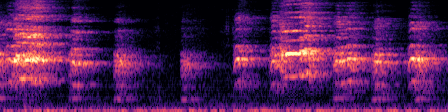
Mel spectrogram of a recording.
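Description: Chickens cluck in a rapid string of short, bright bursts, one after another with brief pauses between them, and no voices.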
